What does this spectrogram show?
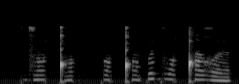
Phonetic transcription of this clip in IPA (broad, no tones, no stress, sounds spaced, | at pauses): d͡z ɔ̃ ɡ͡ǃ ɒ ɡ kː ɔ ǃʰ ɔ̃ p ə ɡ v ɔ ǃʰ a ʁʷ ə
